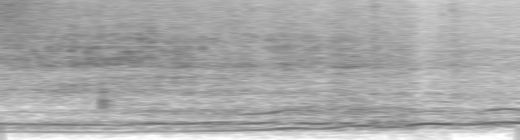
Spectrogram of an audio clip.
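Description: The engine of a hotwired car roars steadily and loudly, its pitch climbing and dipping as it revs and accelerates hard, driven wildly by someone without a driving licence, with no voices over it.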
